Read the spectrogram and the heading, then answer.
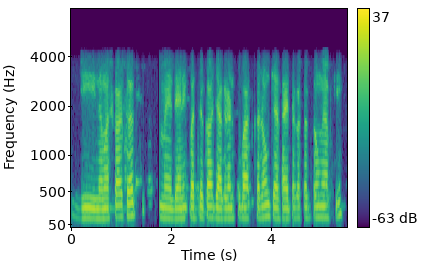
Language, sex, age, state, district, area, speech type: Hindi, male, 18-30, Madhya Pradesh, Gwalior, urban, conversation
